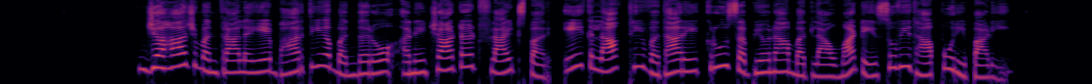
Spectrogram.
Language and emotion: Gujarati, neutral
